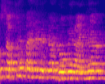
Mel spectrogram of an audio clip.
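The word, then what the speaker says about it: Döbereiner: तो सबसे पहले बेटा डोबेराइनर का त्रिक नियम आता है इसमें, डोबेराइनर का त्रिक नियम। कुछ बुकों ने इसको डोबरीनर बोला है बेटा, डोबरीनर, राई को ई बोल दिया, हिंदी उच्चारण इंग्लिश से।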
